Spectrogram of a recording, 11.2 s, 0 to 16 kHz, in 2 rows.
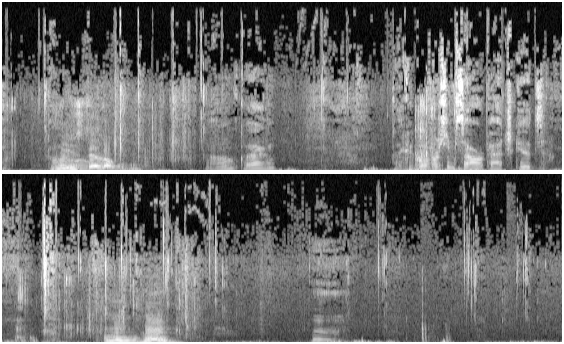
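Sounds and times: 
crunchy munching and chewing of ranch-flavored snacks from a share-size bag: 0:00.0 - 0:02.4, 0:05.6 - 0:08.0, 0:08.8 - 0:11.1
speech: 0:00.5 - 0:02.9, 0:04.0 - 0:07.5, 0:08.7 - 0:09.2
person humming brief murmurs: 0:06.6 - 0:07.5, 0:08.7 - 0:09.2.

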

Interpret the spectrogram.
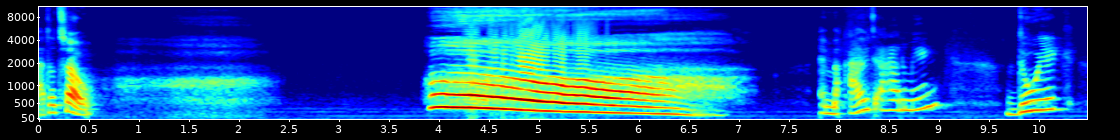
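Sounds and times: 
speech: 0:00.0 - 0:00.6, 0:08.2 - 0:10.4
deep drawn-out yawn through open mouth: 0:03.9 - 0:07.1.

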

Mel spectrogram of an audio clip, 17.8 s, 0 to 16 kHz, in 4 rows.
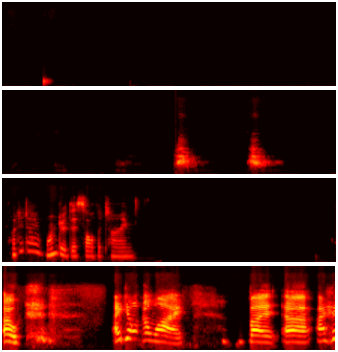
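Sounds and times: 
dog barking: 0:06.8 - 0:07.1, 0:07.8 - 0:08.1
faint yip: 0:07.8 - 0:08.0
speech: 0:09.0 - 0:10.8, 0:13.4 - 0:17.7.

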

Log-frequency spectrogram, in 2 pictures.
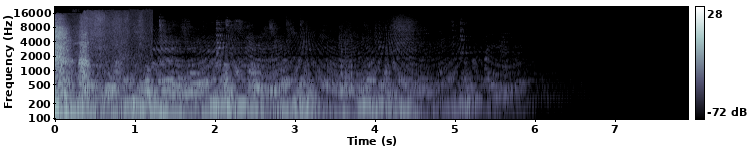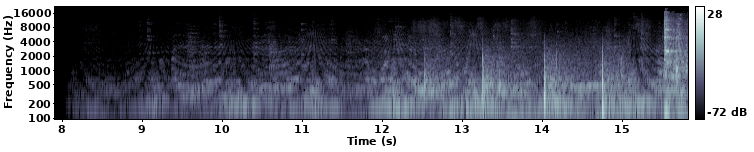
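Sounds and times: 
soft murmur of voices: 0:00.0 - 0:04.3, 0:09.6 - 0:15.8
glass breaking: 0:15.5 - 0:15.8.

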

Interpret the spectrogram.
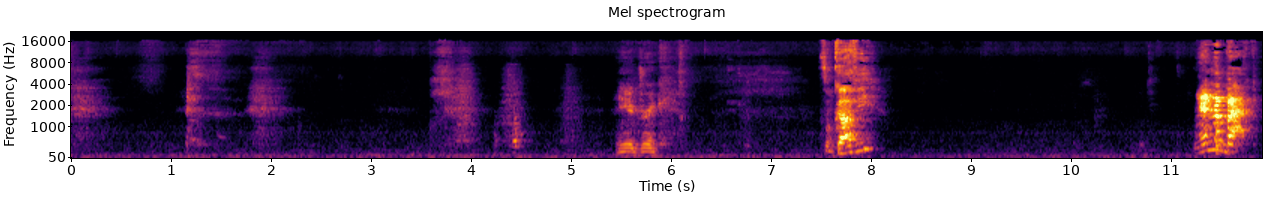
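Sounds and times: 
man breathing heavily after physical exertion: 0:00.0 - 0:04.2
speech: 0:05.5 - 0:06.1, 0:07.5 - 0:08.1.

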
